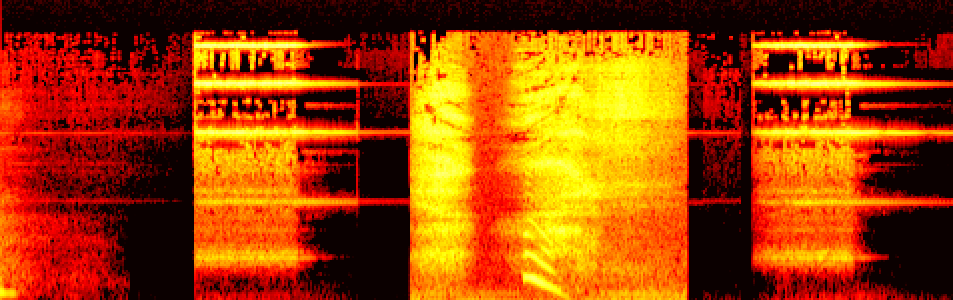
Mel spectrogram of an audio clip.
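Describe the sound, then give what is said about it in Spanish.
An old telephone bell rings in two long, buzzing bursts, separated by a loud, rough, breathy sound that sweeps downward in pitch, like a startled groan or gasp. “Los timbres siempre me han dado horror. Incluso durante el día, cuando trabajo en mi despacho, contesto al teléfono con cierto malestar.”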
